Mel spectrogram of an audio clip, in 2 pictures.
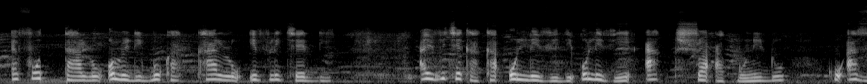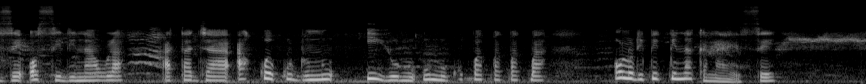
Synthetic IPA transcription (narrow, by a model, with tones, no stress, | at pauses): ɛ˦fo˦t̪a˨lo˨ʔo˦lʊ˨i˨ɖi˨ɡ͡bo˦ka˨kʰa˦lo˨e˦vli˦t͡ʃɛ˦ɖi˨ | a˨ji˨vi˦t͡ʃɛ˦ka˨ka˦o˦le˨vi˨ɖi˨ʔo˦le˨vi˨e˦a˦ʃu˦a˨ʔa˨k͡po˨nĩ˨ɖu˦ | ku˦ʔa˦zɛ˨ʔɔ˦si˨ɖi˨nã˨wla˦a̰˨t̪a˨d͡ʒa˨a˦kɔ˦e˦ku˦ɖu˨nũ˦i˦jo˨nũ˨ʔu˦nũ˨ku˦k͡pa˦k͡pa˦k͡pa˦k͡pa˦ | o˦lo˨ɖi˨k͡pi˦k͡pi˦nã˦ka˨nã˨ɛ̰˨sɛ˦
